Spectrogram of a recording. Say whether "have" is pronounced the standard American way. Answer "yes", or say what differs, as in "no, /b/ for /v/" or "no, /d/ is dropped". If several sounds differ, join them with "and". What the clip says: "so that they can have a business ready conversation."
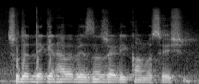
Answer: yes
